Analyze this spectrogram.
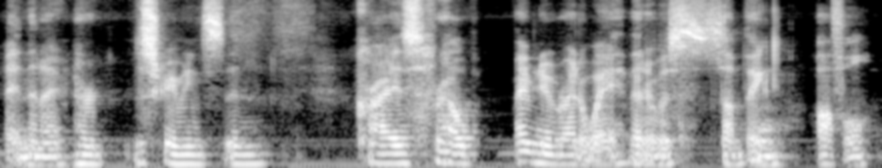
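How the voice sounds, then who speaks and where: Low, gravelly woman recounting events. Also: little pitch movement, unhurried, soft background music. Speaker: crime survivor interviewee. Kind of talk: recounting events in documentary interview.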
